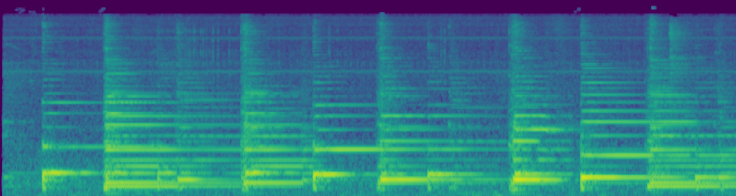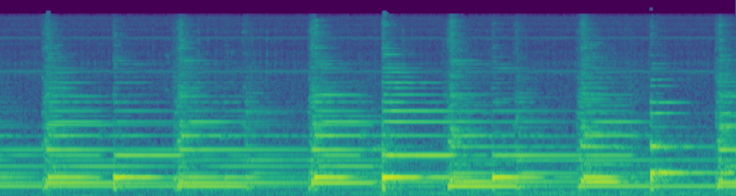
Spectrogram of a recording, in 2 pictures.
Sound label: ukulele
